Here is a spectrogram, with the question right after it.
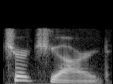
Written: churchyard

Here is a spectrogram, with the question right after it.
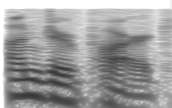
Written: underpart

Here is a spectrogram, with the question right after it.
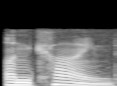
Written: unkind

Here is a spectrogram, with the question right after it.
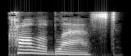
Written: colloblast

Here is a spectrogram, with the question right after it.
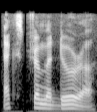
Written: Extremadura

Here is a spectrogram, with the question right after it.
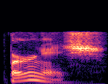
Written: burnish

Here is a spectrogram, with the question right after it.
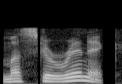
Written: muscarinic

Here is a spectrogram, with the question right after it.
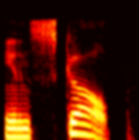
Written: insculp

